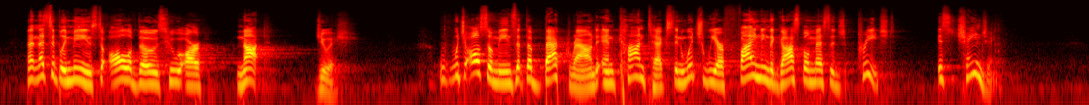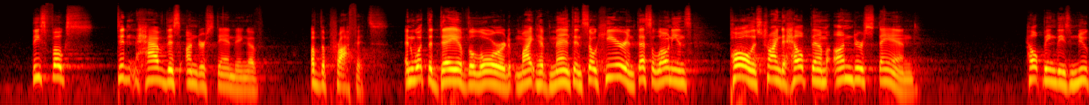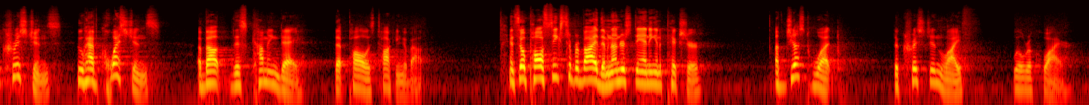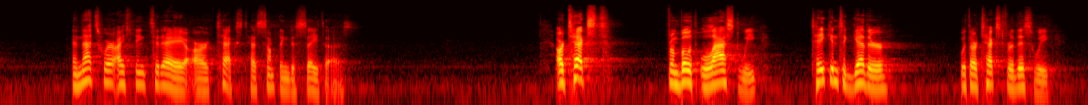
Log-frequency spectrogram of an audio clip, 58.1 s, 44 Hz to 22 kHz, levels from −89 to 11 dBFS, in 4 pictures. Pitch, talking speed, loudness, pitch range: 170 Hz, 130 wpm, -22 LUFS, 135-195 Hz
